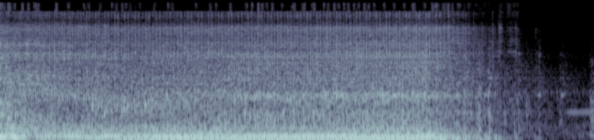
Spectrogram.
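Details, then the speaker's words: First start of a new replacement engine in a GR Corolla build after the old motor was torn down: steady, even high idle with a firm low hum, no ticking or knocking before shutoff, sounds ready to make power, normal. "got that high idle going it's got that high idle sounds like she's ready to make some power"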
